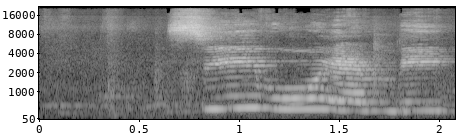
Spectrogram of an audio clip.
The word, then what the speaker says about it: comb: C-O-M-B, comb. It's not a comb, children. It's not a comb. B is silent. C-O-M-B, comb. C-O-M-B, comb. Here the letter B is silent.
